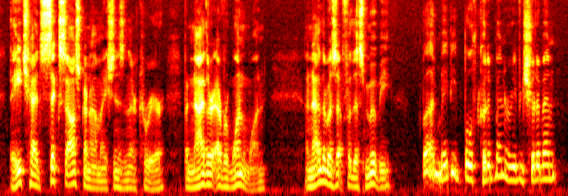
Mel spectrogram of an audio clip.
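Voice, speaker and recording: Somewhat breathy, a man talks at a very fast pace with very wide pitch swings. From Canada. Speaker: film podcast host. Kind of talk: solo podcast film review monologue.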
